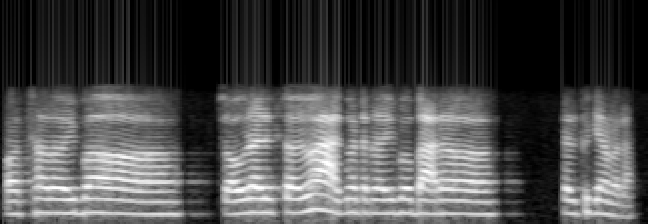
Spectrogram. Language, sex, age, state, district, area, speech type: Odia, male, 18-30, Odisha, Khordha, rural, conversation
